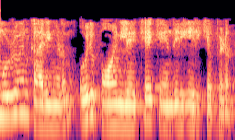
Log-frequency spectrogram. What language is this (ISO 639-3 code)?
mal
